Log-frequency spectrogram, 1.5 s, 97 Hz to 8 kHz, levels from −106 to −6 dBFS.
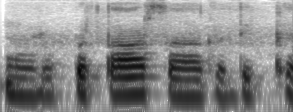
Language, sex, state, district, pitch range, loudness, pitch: Rajasthani, female, Rajasthan, Churu, 180-195 Hz, -20 LUFS, 185 Hz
